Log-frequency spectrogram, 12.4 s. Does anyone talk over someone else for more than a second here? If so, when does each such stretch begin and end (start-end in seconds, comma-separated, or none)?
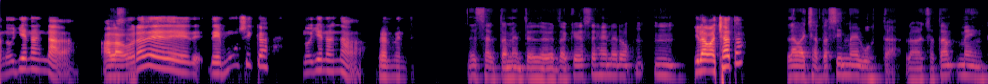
none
